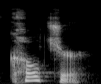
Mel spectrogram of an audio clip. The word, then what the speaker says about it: culture: pattern so the pronunciation that's right it's ch the first word culture and the second word cultural also remember the first syllable is a short u like cup and up uh uh make a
